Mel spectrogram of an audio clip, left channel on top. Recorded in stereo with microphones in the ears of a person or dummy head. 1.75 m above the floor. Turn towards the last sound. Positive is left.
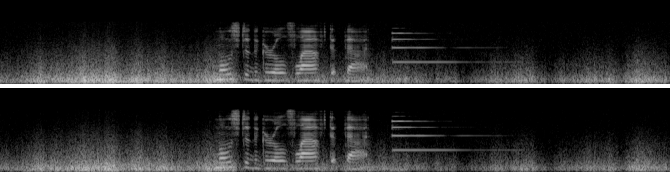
turn(degrees=-20)  # may be behind; listen again after turning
